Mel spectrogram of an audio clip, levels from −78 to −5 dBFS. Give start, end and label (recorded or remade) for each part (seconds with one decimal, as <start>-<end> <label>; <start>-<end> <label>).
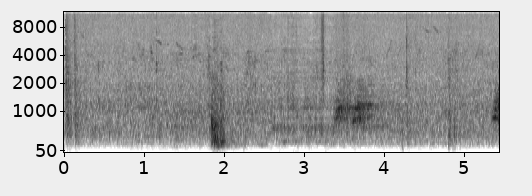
0.0-2.6 recorded; 2.6-3.4 remade; 3.4-5.4 recorded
